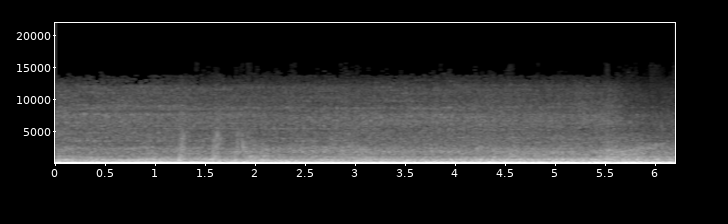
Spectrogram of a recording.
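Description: Jeep Cherokee's 4.6-liter stroker inline-six running at a steady cruise, heard from inside the cabin over road noise, its drone dropping slightly in pitch about two seconds in. The engine is freshly rebuilt and being broken in.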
